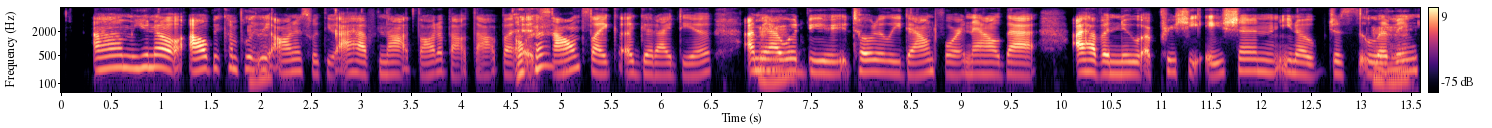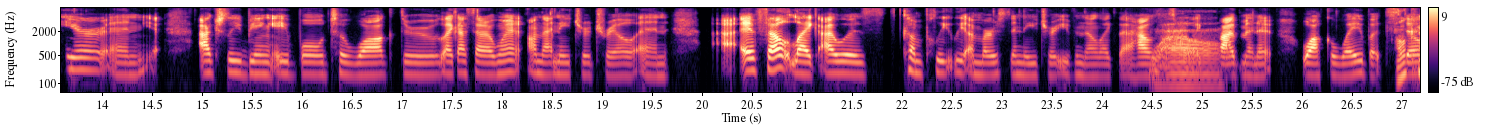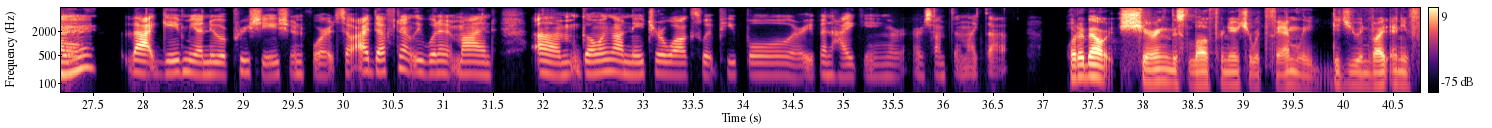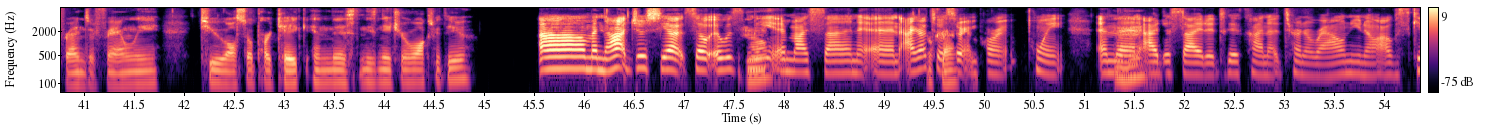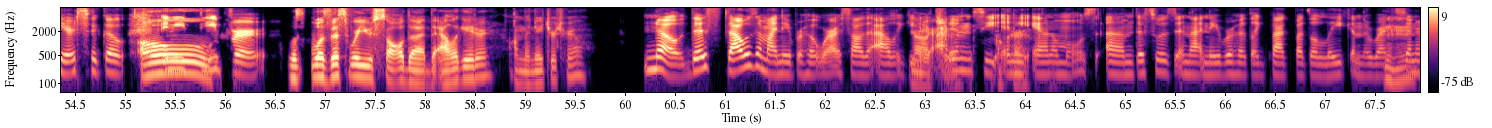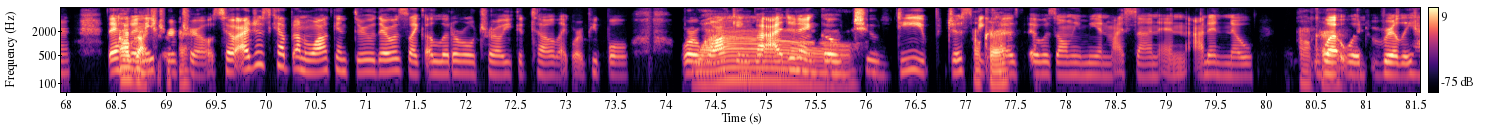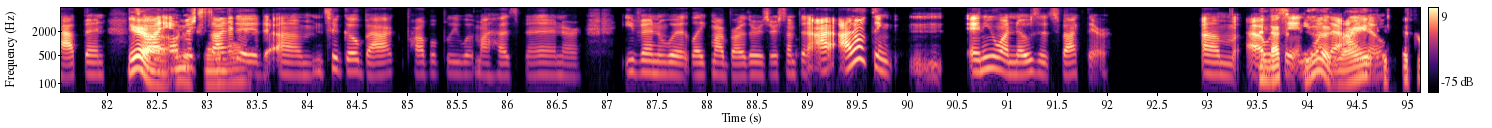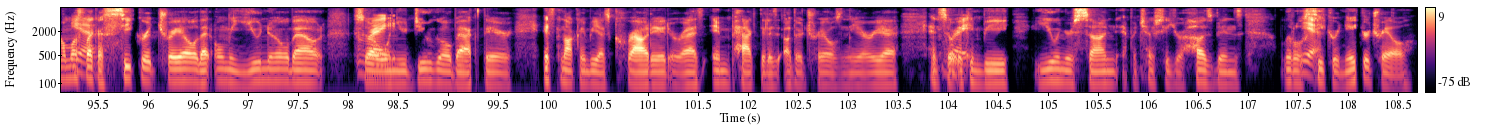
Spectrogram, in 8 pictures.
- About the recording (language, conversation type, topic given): English, advice, How can I enjoy nature more during my walks?
- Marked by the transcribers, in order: other background noise; laughing while speaking: "to go"; drawn out: "Wow"; background speech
